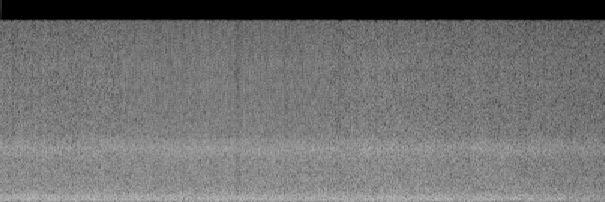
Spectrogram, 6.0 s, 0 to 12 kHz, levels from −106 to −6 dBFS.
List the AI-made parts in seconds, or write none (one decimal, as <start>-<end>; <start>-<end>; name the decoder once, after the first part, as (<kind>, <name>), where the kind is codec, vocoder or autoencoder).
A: 1.2-3.3 (vocoder, Vocos)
